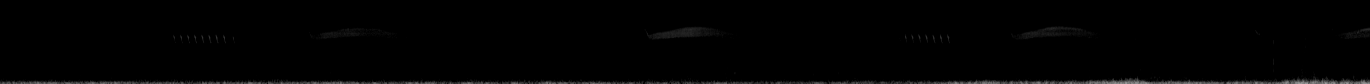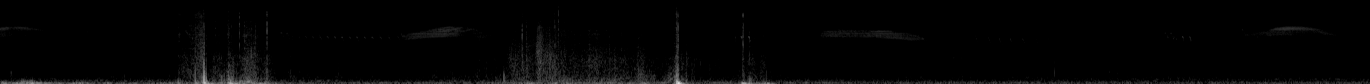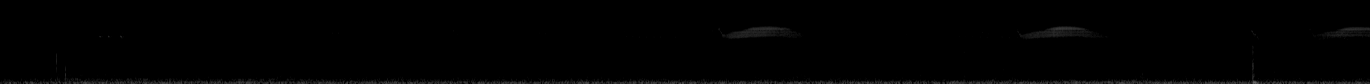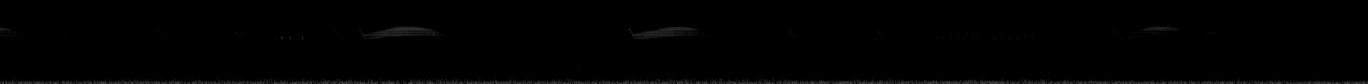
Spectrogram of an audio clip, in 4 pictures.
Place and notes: Paxi, Greece - Dawn above Lakkos Beach, Paxos, Greece
Recording from villa above Lakkos Beach on Paxos Island, Greece. Made on 22nd June 2016 possibly around 6am in the morning. Bird sounds include Green Finch and other unidentified birds.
